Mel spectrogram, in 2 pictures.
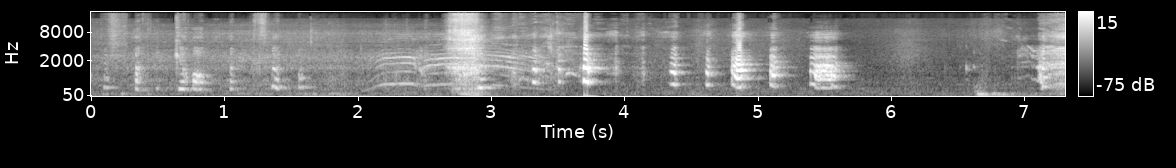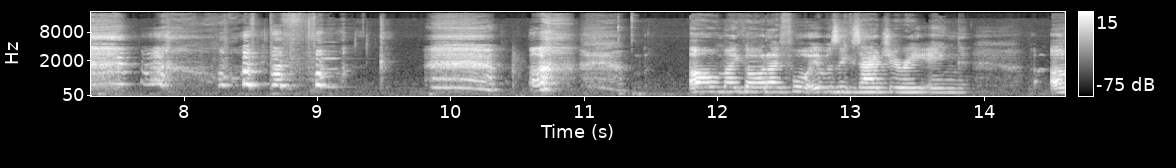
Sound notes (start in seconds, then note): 2.2 bursts out laughing again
